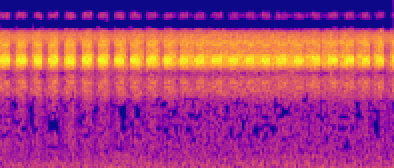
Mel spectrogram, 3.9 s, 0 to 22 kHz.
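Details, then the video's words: Summer cicada chorus from Provence in the south of France, a shrill grating drone broken into rapid regular pulses, slightly blurring toward the end as voices overlap. "Canto Cigarra 🦗 [ Escuchar les cigarras en verano 10 H]"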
